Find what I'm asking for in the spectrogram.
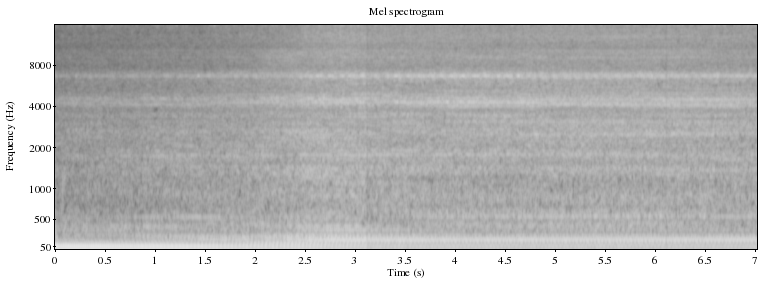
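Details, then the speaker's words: BMW 325i E46 with code P0174, after replacing the vacuum hoses and the DISA valve O-ring: steady idle with a thin constant hiss, a suspected intake leak still at the DISA valve; the O-ring may need more oiling. "so sounds like there is a leak coming from this disavow still so I may need to take it back apart and oil up a ring some more"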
